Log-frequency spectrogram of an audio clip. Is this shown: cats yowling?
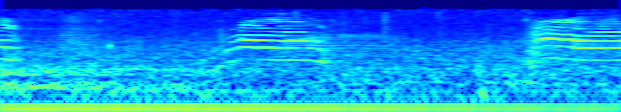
yes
